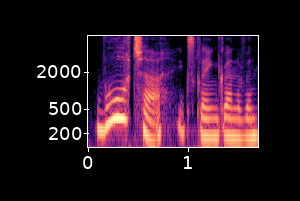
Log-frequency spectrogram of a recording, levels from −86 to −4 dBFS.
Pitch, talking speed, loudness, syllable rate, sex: 220 Hz, 105 wpm, -16 LUFS, 5.4 syllables/s, female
